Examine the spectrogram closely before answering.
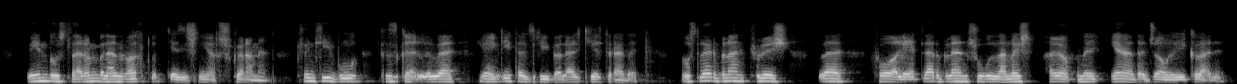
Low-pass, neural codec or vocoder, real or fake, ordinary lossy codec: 7.2 kHz; codec, 16 kHz, 1 kbps, X-Codec, HuBERT features, trained on general audio; fake; none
